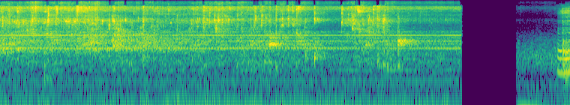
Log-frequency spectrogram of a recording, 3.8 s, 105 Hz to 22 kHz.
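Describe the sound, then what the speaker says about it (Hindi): Tap water poured steadily into a cooking pan for aloo bukhara (plum) chutney, a continuous splashing stream for about three seconds, then a brief cut and a short resumption. "अंदर पानी थोड़ा कम है तो हम 2 गिलास और ऐड कर देते हैं।"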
